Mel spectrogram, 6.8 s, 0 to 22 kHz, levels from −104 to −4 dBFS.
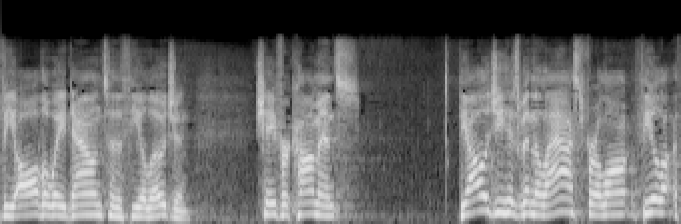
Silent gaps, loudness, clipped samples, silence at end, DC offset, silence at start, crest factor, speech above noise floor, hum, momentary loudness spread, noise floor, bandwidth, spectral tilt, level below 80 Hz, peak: none; -17 LUFS; under 0.1%; 0 s; under 0.1%; 0 s; 16 dB; 40 dB; none; 7 LU; -57 dBFS; 11 kHz; -4.5 dB/octave; -60 dBFS; -2 dBFS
